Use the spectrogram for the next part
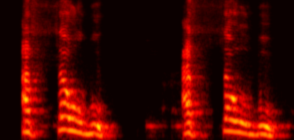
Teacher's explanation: And when pronounced with a shadda, the lam vanishes. So from the a, we jump to the letter. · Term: shamsiya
